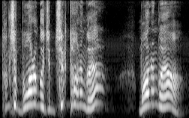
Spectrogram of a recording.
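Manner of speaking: loud, high accusing shout; shrill-free jealous yelling at a spouse; jealous outburst. Acted. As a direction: confront your partner in a jealous fury. Acted jealous spouse confronting partner.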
